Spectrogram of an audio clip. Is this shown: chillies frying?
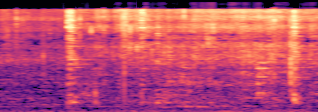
yes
